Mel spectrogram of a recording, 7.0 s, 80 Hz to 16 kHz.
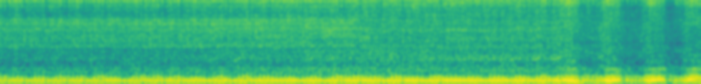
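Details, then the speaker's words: Kawasaki Z H2 with a newly installed Brock's Performance Penta carbon black full exhaust, morning cold start: deep, steady, loud idle with an even lumpy exhaust pulse and a few throttle blips near the end. Normal. "So I'm gonna let you guys hear it on a cold start this morning, and then we shall end our video. We'll have other videos where we show it out on a ride. Okay. It is mean. Video does not do it justice."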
